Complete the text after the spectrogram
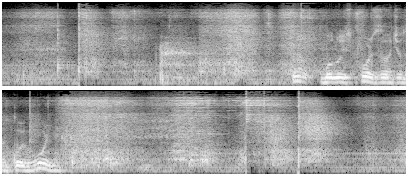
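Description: Metal rulers clatter and tap against a hard surface.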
